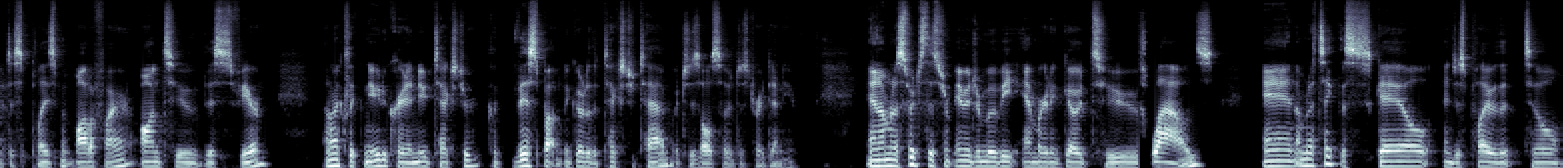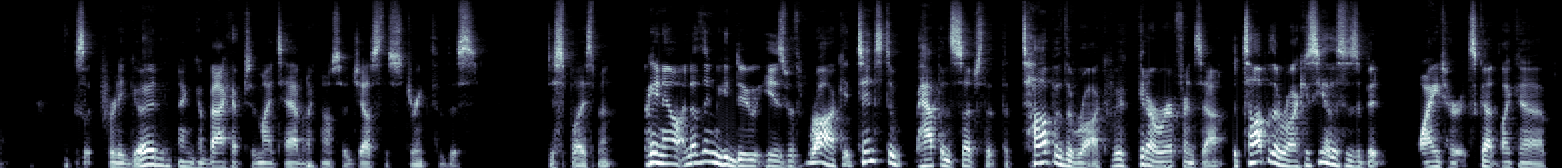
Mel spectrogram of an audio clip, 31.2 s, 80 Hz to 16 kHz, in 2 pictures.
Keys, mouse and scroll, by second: 3.1 click, 8.6-11.4 drag, 13.1-16.8 drag, 17.2 middle click, 18.7-22.0 drag.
